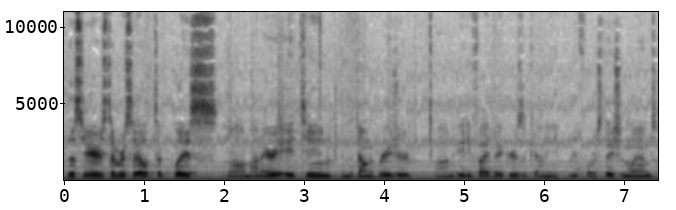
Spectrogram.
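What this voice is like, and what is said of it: Voice sounds sick. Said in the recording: “sorry for my voice. ... I'm a little under the weather today.”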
